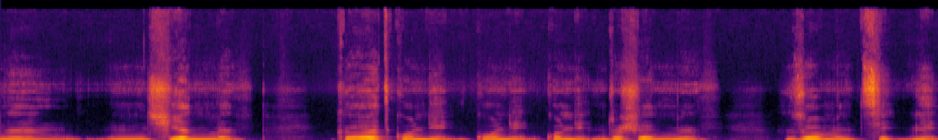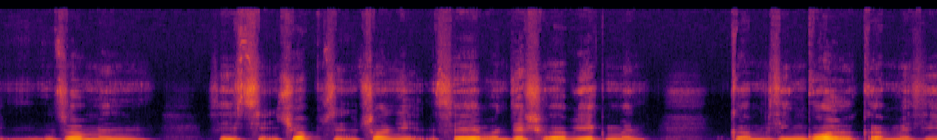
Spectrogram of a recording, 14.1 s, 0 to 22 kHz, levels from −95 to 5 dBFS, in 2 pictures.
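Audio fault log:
No faults were found in this speech recording.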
